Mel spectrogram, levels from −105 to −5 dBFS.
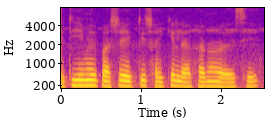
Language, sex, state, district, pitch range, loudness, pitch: Bengali, female, West Bengal, Cooch Behar, 165-190 Hz, -16 LUFS, 175 Hz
